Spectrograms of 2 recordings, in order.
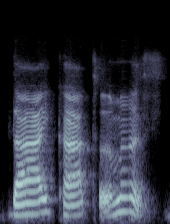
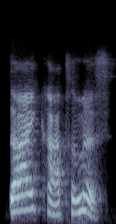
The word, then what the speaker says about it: dichotomous: are saying it incorrectly repeat it after me die cut to us dichotomous they repeat it again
